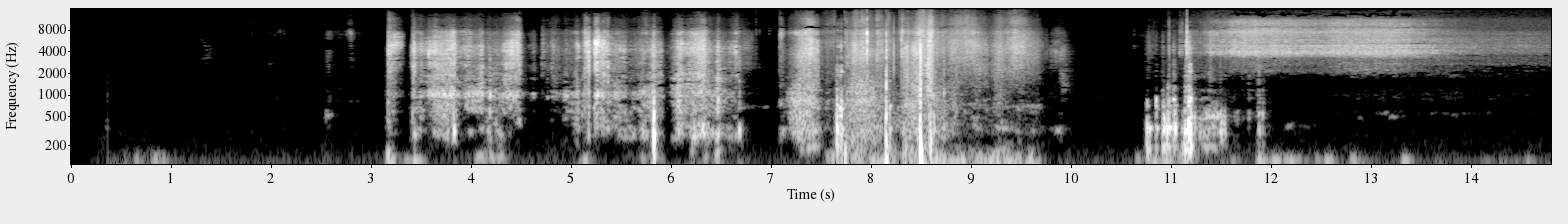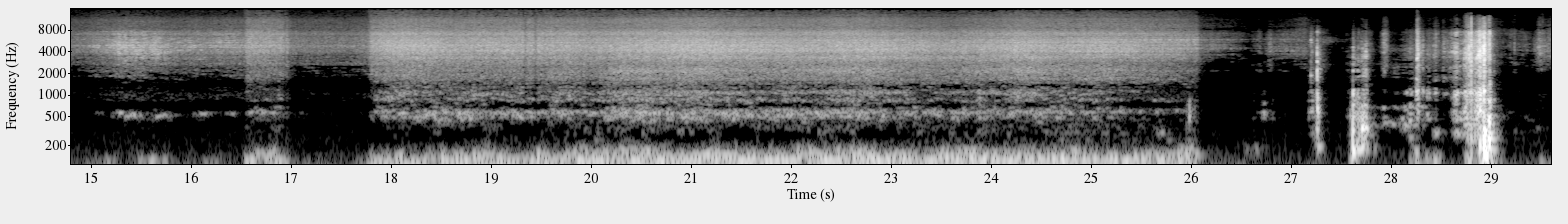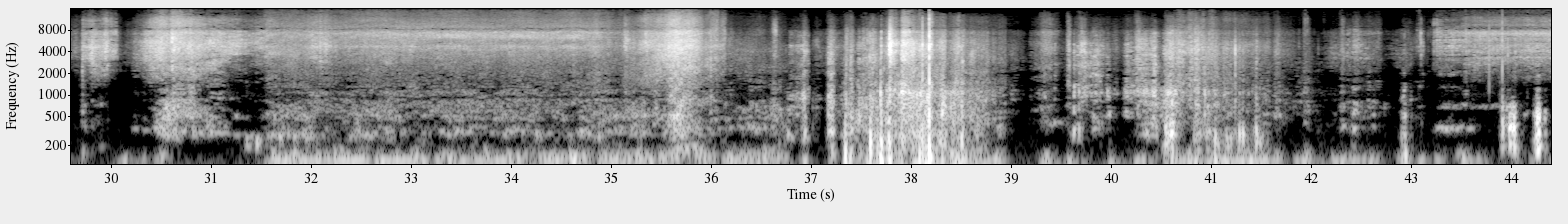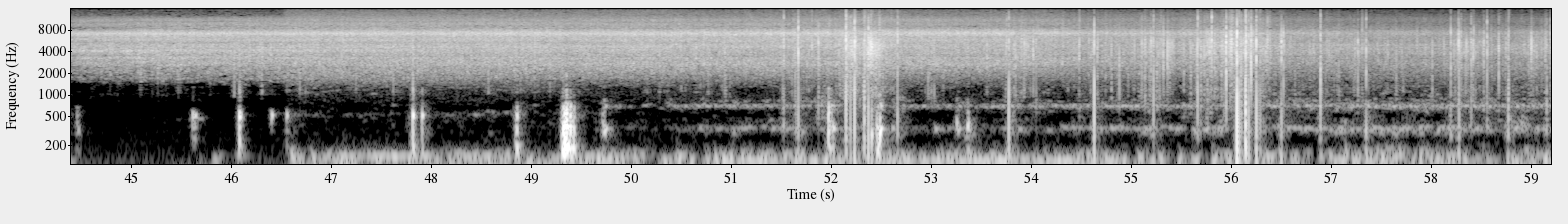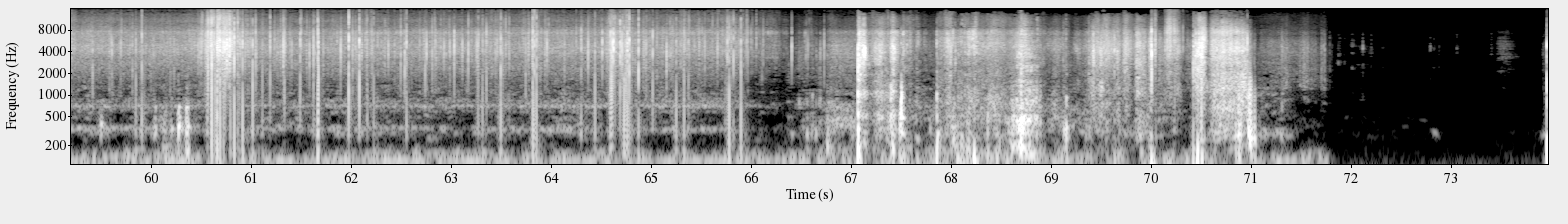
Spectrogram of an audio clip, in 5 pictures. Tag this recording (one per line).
dune
pour
walk
movement
scrabble
move
sand
motion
